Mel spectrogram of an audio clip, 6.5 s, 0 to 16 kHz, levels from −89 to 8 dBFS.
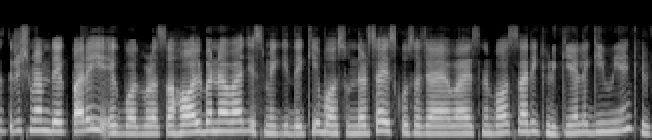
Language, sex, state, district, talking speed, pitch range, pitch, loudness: Hindi, female, Uttar Pradesh, Budaun, 320 wpm, 205-250 Hz, 215 Hz, -17 LUFS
